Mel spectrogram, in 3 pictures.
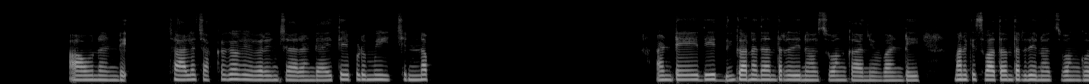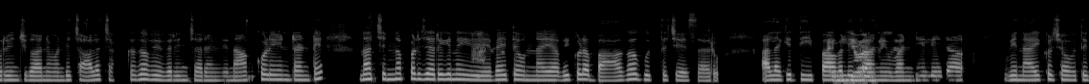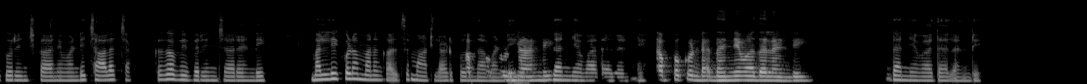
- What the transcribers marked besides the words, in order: tapping
- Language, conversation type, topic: Telugu, podcast, పండుగ రోజు మీరు అందరితో కలిసి గడిపిన ఒక రోజు గురించి చెప్పగలరా?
